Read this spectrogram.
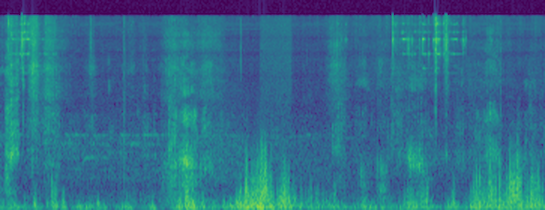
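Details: Three Rottweilers at play-fighting, a rumbling low growl building and fading in waves, broken by gruff bark-like bursts and the thumps of the dogs tussling.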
